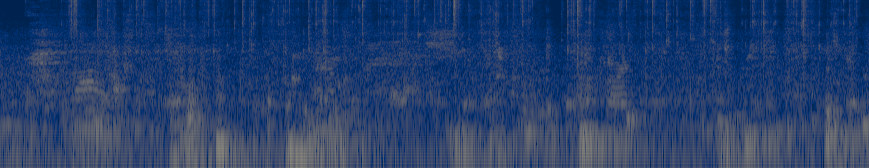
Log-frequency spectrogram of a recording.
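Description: Faint, indistinct talking over a low background rumble.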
